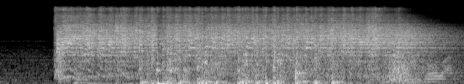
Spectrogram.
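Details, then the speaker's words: Austin's Buick, first runs: cranks, catches, runs roughly about three and a half seconds then fades and dies; owner suspects it ran out of fuel, not confirmed. "I think we need some more fuel already. That makes sense."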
